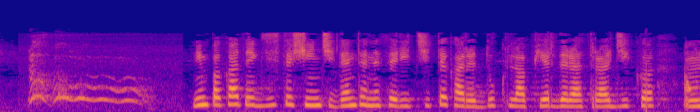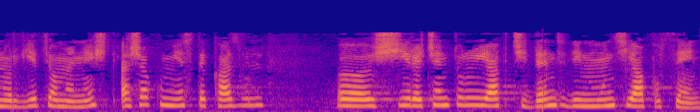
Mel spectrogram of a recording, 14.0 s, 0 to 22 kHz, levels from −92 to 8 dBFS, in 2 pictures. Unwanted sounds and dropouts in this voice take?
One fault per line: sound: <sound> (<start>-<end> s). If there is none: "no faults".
sound: bark (0.3-1.6 s)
